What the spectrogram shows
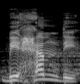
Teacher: ہا کی آواز کو حلق سے، درمیان حلق سے ادا کریں گے اور واضح کریں گے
